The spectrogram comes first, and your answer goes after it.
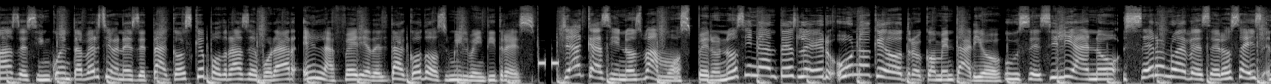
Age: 20-39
